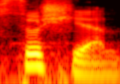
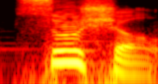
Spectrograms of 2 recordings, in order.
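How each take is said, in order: First: The ending is said as 'shee-al'. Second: The ending is said as 'shal'. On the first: The speaker calls it wrong. "ما بتنطقهاش سوشيال" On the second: The speaker calls it right. "بنطقها social"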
